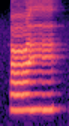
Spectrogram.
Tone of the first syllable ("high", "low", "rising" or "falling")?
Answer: high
